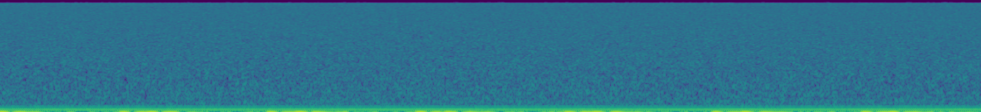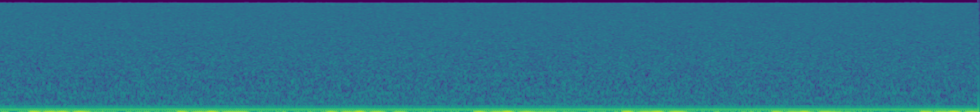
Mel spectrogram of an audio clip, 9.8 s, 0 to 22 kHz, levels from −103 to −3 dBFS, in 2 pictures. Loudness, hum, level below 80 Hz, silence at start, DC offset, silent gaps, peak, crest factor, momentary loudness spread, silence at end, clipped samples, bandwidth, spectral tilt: -36 LUFS; none; -40 dBFS; 0 s; under 0.1%; none; -14 dBFS; 12 dB; 0 LU; 0 s; under 0.1%; over 20 kHz; -4 dB/octave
